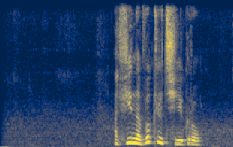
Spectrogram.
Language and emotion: Russian, angry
